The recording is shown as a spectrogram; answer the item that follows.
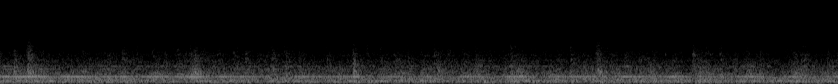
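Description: Background drama score: a sustained low held note with soft, timpani-like drum strikes every second or two.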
